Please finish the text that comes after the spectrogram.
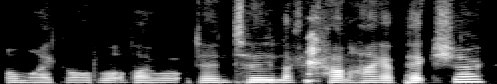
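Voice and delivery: quietly mock your own bewilderment; dropped to a small, soft inner voice; hushed retold thought. Voicing past bewildered thought aside.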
